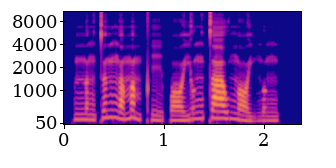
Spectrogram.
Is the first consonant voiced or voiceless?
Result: voiced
